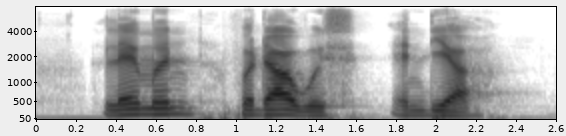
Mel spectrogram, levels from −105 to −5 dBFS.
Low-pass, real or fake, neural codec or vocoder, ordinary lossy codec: 7.2 kHz; real; none; none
